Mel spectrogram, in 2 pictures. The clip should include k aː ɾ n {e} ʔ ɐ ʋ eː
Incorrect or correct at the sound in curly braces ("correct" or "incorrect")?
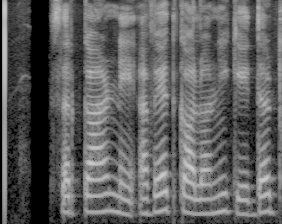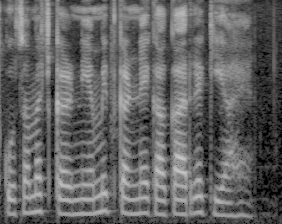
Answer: correct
